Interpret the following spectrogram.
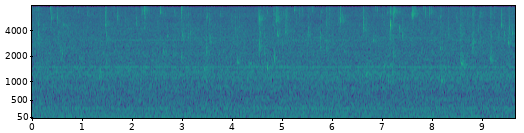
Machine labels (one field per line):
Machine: pump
